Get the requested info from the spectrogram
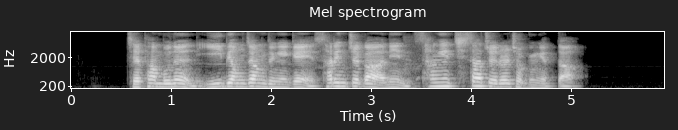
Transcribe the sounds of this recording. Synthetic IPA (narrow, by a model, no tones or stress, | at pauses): t͡ɕe̞pʰanbunɯnibjʌŋd͡ʑaŋdɯŋe̞ɡe̞sʰaɾint͡ɕ͈ʰwe̞ɡaːɲinsʰaŋe̞t͡ɕʰi̥sʰad͡ʑwe̞ɾɯɭt͡ɕʌɡjuŋɦe̞t̚t͈a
